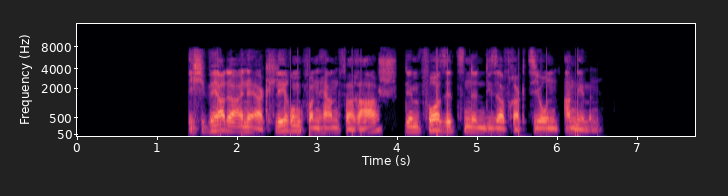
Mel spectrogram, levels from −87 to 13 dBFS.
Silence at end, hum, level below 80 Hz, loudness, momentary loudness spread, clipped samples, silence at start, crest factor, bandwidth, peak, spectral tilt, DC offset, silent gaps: 1.2 s; none; -52 dBFS; -17 LUFS; 8 LU; under 0.1%; 1.4 s; 18 dB; 7.8 kHz; 0 dBFS; -5 dB/octave; under 0.1%; 4.03-4.10 s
